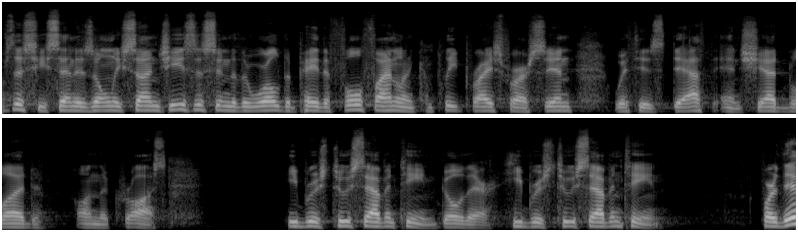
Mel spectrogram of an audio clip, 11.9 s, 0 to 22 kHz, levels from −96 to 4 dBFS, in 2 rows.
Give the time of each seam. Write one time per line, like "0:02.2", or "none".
none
